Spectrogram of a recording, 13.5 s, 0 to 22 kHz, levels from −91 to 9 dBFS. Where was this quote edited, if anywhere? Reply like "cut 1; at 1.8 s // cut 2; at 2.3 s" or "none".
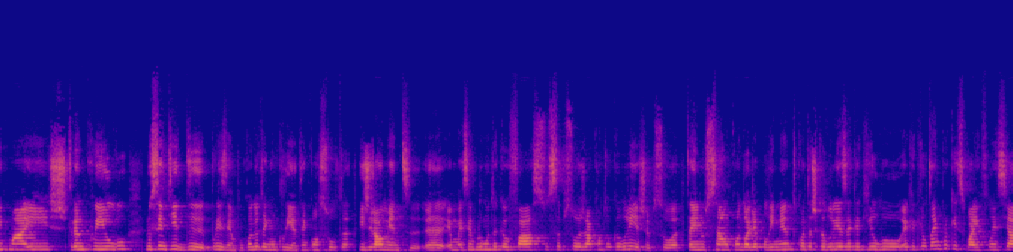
cut 1; at 4.7 s // cut 2; at 6.3 s // cut 3; at 9.1 s // cut 4; at 10.2 s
